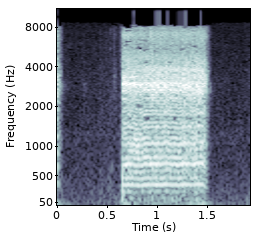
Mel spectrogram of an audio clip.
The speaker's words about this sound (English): Do you hear how sick that buzzer sounds?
